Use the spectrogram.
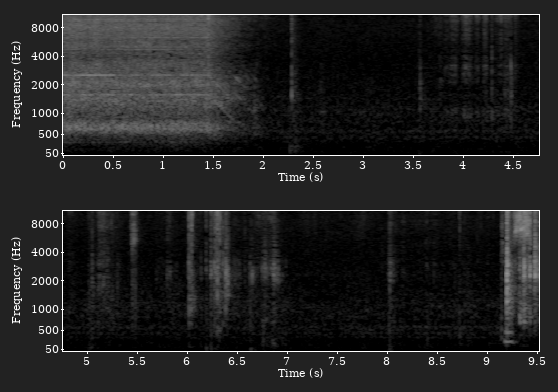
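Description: A hair dryer blows steadily and loudly on a decoupage print, then switches off after about two seconds, leaving quiet scattered handling clicks and rustles.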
